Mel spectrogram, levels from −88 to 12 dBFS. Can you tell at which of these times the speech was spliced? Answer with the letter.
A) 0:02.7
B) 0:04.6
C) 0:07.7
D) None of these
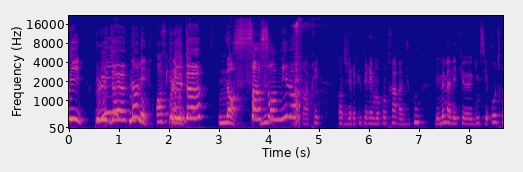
B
